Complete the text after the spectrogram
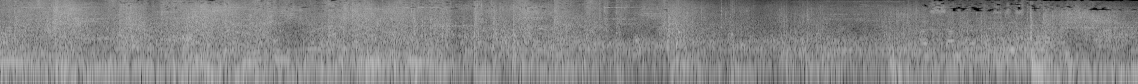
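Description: Magic blasts and clashing spell effects crackle and boom throughout a fight.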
